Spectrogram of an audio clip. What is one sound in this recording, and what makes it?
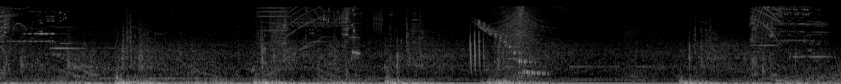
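A bowstring creaks as it is drawn and held.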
